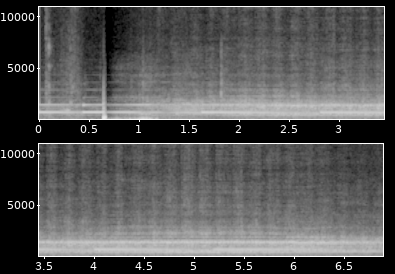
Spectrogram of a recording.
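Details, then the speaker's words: AirDog fuel air separation lift pump after fitting new filters: after a sharp clack, steady high electric hum settles in, smooth and even with no surging; switched from the earlier abnormal sound to normal operation. "There we go, it just switched to the regular sound. That's exactly how they are supposed to sound normally."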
